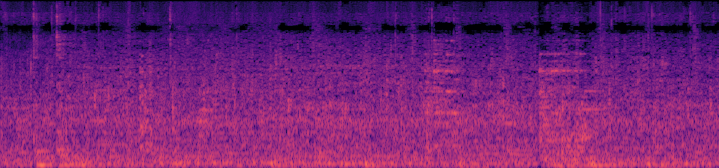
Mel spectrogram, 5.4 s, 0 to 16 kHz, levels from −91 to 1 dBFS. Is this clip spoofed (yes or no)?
no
